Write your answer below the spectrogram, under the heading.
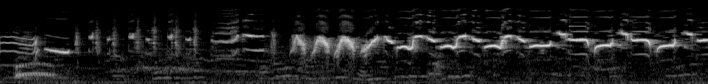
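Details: Chinese hwamei of the western type, singing in Vietnamese style: a fast buzzy opening, then a long run of loud rising-falling whistled notes about twice a second, sweeping and warbling, with no other clear sounds.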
